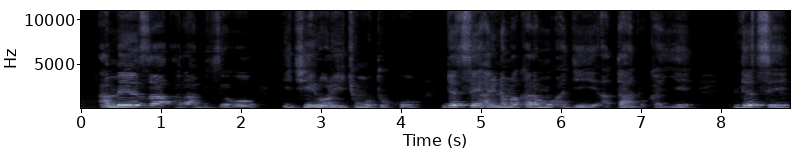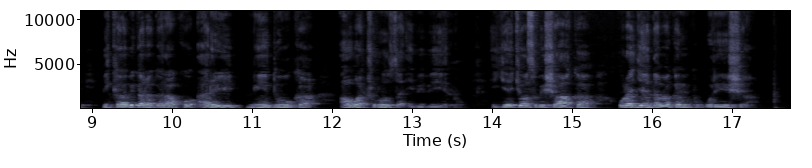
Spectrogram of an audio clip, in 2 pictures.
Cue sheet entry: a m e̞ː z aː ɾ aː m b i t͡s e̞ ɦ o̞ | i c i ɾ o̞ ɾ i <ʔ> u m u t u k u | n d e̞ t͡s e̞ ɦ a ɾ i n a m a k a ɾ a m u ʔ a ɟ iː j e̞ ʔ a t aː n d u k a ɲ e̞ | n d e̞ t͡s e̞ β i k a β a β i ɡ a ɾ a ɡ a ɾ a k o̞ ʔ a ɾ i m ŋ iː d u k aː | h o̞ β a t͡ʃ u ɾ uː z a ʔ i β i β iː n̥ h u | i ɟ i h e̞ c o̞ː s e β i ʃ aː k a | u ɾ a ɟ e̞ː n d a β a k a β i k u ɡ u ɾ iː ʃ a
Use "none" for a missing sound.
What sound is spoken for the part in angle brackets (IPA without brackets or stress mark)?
c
